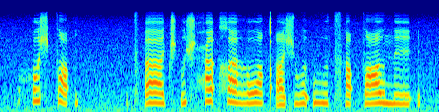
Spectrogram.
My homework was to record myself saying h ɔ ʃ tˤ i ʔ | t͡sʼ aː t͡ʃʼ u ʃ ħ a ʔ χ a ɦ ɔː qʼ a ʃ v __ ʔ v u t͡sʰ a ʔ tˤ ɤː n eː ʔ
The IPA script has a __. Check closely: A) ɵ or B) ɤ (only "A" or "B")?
B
